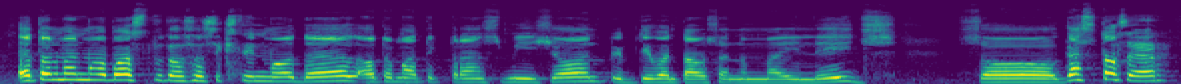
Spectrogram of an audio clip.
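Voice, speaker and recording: A man with a Filipino accent giving a casual walkaround sales pitch on a car lot, chatting to viewers and calling them "boss". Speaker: used car sales presenter.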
